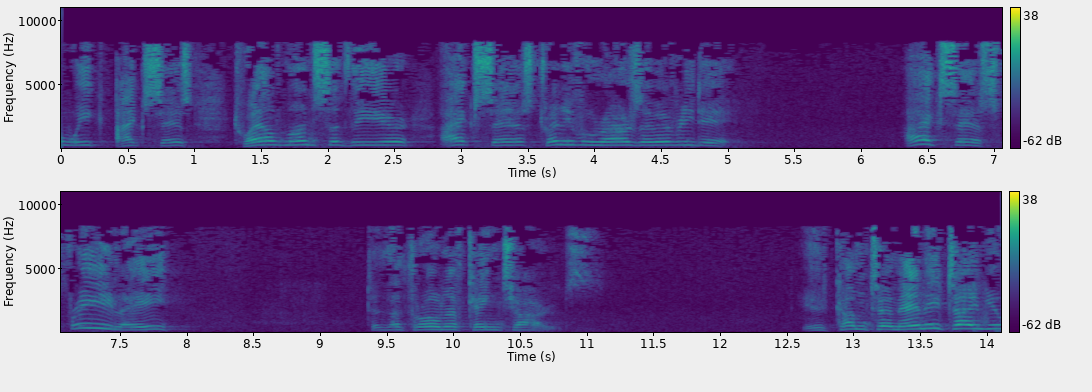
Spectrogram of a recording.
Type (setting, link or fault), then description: setting, large echoing room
